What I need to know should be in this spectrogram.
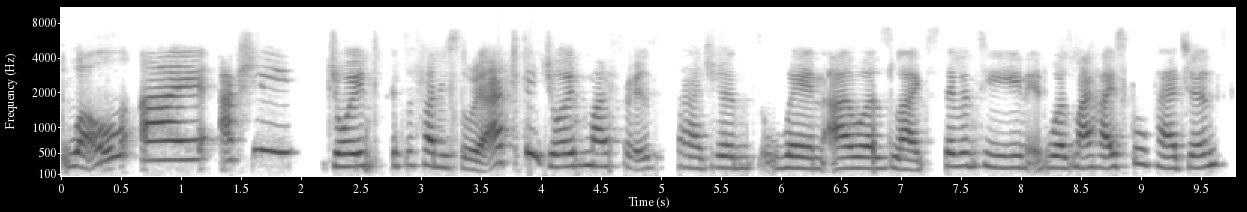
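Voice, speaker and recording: A woman's voice: a little high, animated, unhurried. Chatty South African-raised woman on a call. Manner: chatty, storytelling. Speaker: guest, pageant YouTuber. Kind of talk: casual video call chat. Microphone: video call. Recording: dull lo-fi call audio.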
